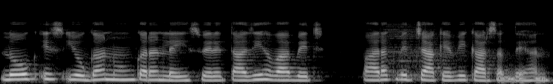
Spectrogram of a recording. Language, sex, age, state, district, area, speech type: Punjabi, female, 18-30, Punjab, Jalandhar, urban, spontaneous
